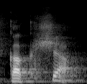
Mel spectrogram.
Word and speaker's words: कक्षा: कक्षा ऐसे बोल देते हैं, कक्षा वास्तव में शुद्ध उच्चारण नहीं है, ये वास्तव में कक्षा है। क्या है? कक्षा, कक्षा। ठीक, तो ये जो क्ष है ये आधा क और स मिलके बना है, तो ये अगर हम जानते रहेंगे तो शुद्ध उच्चारण कर पाएंगे। ये क और ये श, स पूरा रहेगा, याद रखना, क आधा रहेगा।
